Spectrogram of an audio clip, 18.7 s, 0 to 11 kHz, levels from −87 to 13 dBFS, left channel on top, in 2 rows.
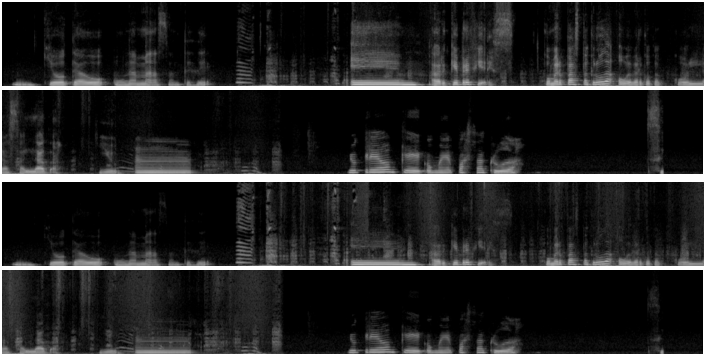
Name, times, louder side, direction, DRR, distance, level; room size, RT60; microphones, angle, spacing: voice 1, 0.1-2.8 4.6-6.6 7.2-10.1 10.7-11.0 18.0-18.2, left 3 dB, 60° left, 0.8 m, -27 dB
sound 1, 3.1-13.1, right 1 dB, 45° right, 2.7 m, -41 dB
voice 2, 11.1-12.0 14.0-16.3, left 3 dB, 30° left, 0.4 m, -29 dB
head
